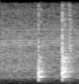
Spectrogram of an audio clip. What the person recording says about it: ഭയങ്കര കാലിന് പ്രൊട്ടക്ഷൻ ആണെന്ന് നമുക്ക് എന്തായാലും ഉറപ്പാക്കാംട്ടോ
